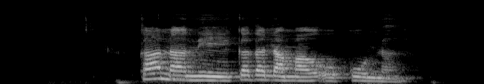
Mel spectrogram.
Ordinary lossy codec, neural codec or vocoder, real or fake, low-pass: Opus, 32 kbps; none; real; 10.8 kHz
